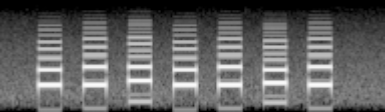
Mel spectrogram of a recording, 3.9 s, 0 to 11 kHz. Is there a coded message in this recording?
Yes: DTMF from 0.4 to 3.3 s, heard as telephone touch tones, dialled by machine, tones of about 230 ms. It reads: 2392353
